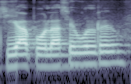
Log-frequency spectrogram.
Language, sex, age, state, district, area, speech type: Hindi, male, 18-30, Madhya Pradesh, Gwalior, urban, spontaneous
